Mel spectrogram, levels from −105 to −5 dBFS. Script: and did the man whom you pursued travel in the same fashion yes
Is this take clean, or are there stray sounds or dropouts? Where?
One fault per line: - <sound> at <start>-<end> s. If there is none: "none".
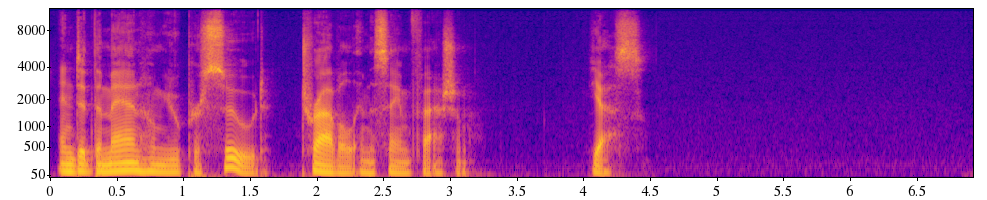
none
